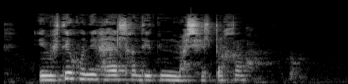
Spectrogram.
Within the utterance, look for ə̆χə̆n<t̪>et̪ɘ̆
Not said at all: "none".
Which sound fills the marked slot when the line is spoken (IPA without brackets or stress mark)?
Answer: t̪ʰ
